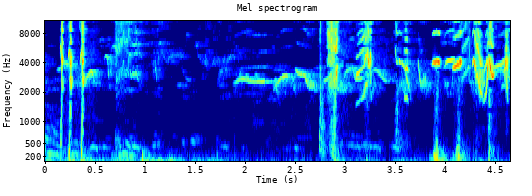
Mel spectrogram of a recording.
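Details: Oriental magpie-robin lure song, the bird singing hard with tail open to provoke others: sharp clicks and harsh bursts around a thin drawn-out whistle, then quick chattering notes and a bright twisted whistle near the end.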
